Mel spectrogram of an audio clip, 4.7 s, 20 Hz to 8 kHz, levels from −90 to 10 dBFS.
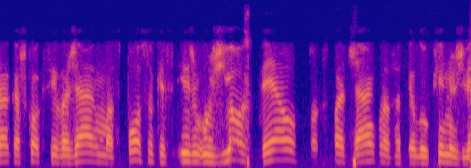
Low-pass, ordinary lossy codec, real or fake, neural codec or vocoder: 7.2 kHz; MP3, 48 kbps; real; none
